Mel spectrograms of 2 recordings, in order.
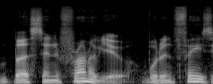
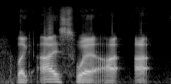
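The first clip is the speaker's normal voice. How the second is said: plain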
